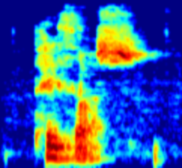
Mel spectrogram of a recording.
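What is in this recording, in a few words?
"pathos", British English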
